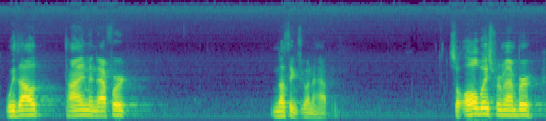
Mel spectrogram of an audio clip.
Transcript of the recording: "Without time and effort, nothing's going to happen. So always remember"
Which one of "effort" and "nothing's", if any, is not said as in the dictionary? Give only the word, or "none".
none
